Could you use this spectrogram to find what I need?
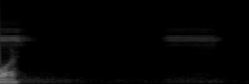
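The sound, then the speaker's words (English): A fire alarm goes off in a hallway and sounds as two short, high, buzzing bursts separated by a silent gap. The first burst overlaps a brief voice, and the second sounds alone and faint. “Do you guys have a fire alarm going on? Yeah, I'm not sure what's going on.”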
